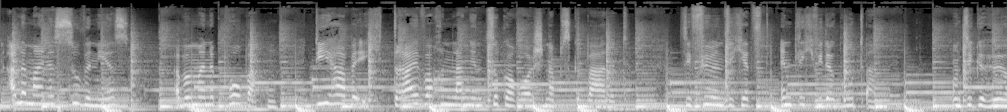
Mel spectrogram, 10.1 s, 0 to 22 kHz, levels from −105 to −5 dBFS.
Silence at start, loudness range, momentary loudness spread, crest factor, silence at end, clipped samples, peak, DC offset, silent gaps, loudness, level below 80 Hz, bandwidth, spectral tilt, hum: 0 s; 1 LU; 5 LU; 14 dB; 0 s; under 0.1%; 0 dBFS; under 0.1%; none; -15 LUFS; -24 dBFS; 17.5 kHz; -6 dB/octave; none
